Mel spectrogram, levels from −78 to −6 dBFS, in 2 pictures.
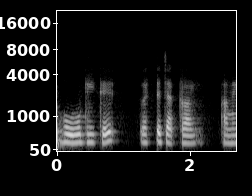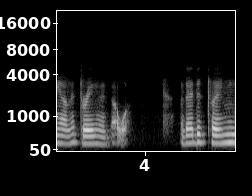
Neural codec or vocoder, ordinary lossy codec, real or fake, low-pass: codec, 16 kHz, 0.5 kbps, FunCodec, trained on Chinese and English, 25 frames a second; none; fake; none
